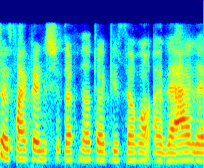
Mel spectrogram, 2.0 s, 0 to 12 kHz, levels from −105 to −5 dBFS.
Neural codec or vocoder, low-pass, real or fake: codec, 16 kHz, 2 kbps, FreqCodec, smaller model; 7.2 kHz; fake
